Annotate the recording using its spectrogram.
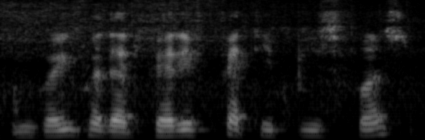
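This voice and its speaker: A man hosts a relaxed tasting session on camera. His voice sits at an ordinary middle pitch, and he talks with keen enthusiasm, stumbling a little as he chews. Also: a little hiss or hum. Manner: enthusiastic, halting while chewing. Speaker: host. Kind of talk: casual food tasting.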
